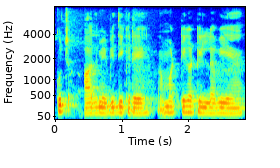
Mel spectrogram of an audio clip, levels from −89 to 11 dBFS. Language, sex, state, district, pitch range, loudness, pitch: Hindi, male, Uttar Pradesh, Shamli, 105-115 Hz, -17 LUFS, 105 Hz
